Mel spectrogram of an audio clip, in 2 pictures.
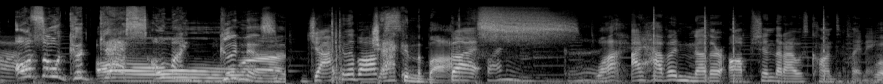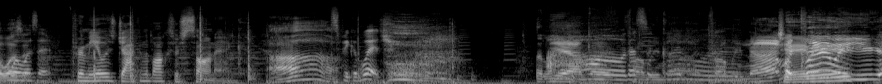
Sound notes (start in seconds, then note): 12.6 both gasp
